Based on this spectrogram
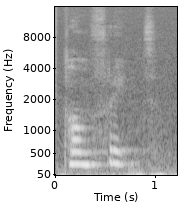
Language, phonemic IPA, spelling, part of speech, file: Swedish, /pɔmˈfrɪtː/, pommes frites, noun, Sv-pommes frites.ogg
- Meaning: 1. a French fry, (UK) a chip 2. a French fry, (UK) a chip: (US) French fries, (UK) chips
